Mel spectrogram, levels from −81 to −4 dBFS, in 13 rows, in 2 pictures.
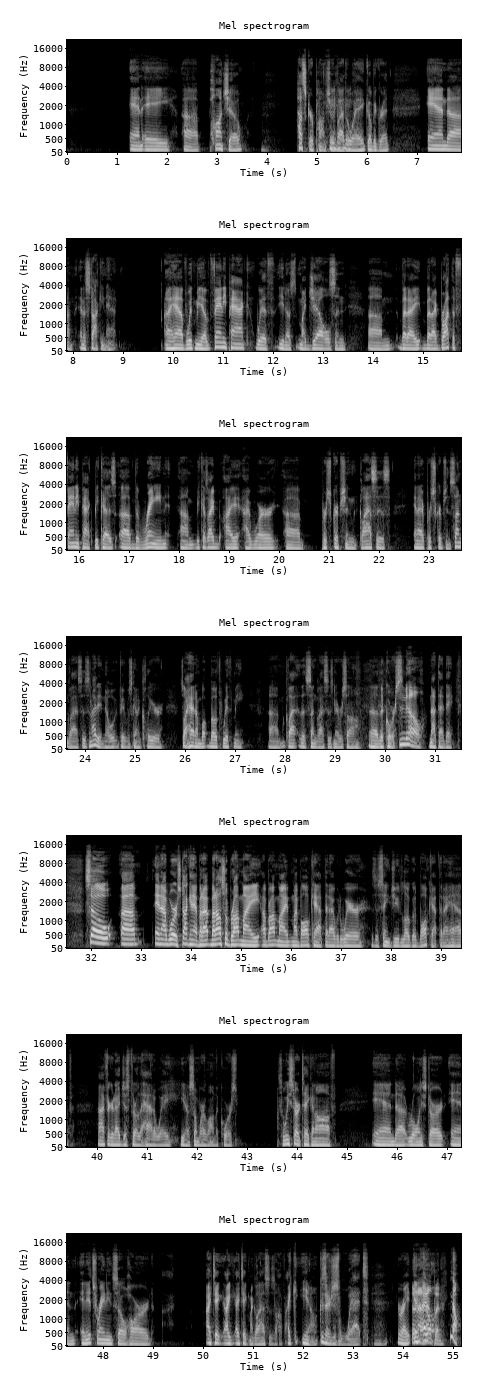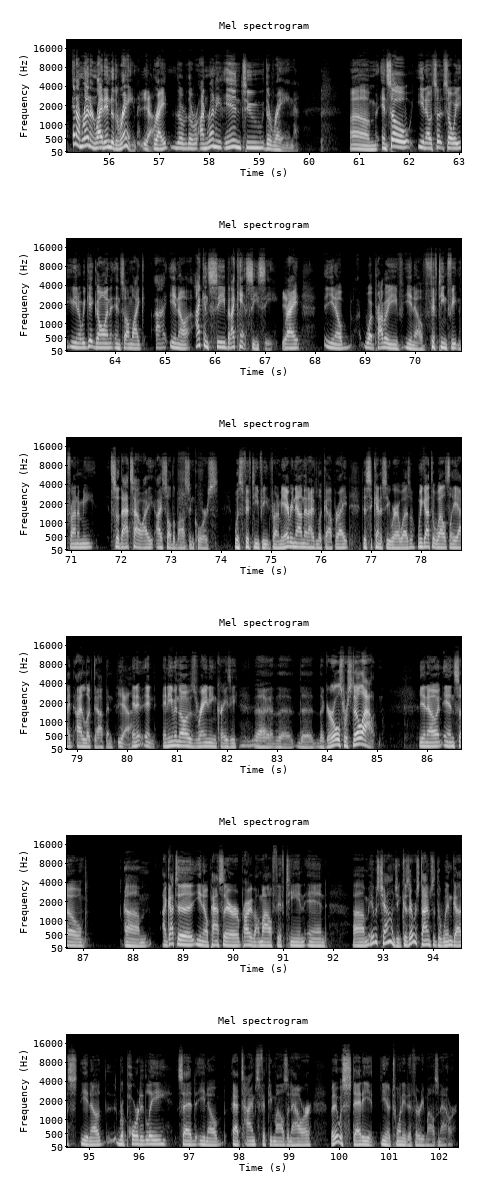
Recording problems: none

